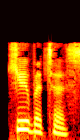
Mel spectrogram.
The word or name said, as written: cubitus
